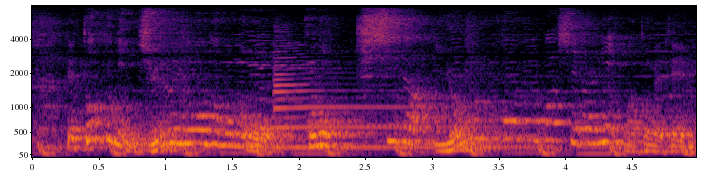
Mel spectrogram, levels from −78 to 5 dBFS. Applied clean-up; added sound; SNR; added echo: none; Wind instrument, woodwind instrument; 11 dB; reverberation time 1.0 s.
